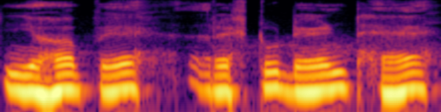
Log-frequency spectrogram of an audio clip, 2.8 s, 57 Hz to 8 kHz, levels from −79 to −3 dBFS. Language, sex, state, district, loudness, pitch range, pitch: Hindi, male, Uttar Pradesh, Saharanpur, -12 LUFS, 140-160 Hz, 150 Hz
